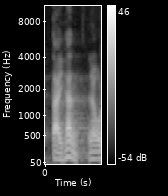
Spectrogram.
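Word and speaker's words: Đại Hàn: 따이한이라고 하는 것은 대한, 대한민국의 대한을 베트남어로 발음했을 때 따이한이라고 합니다.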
